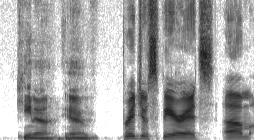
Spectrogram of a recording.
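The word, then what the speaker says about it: Kena: kenna actually we now know it's called you pronounce it kina kina yeah bridge of spirits um i learned through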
